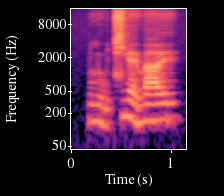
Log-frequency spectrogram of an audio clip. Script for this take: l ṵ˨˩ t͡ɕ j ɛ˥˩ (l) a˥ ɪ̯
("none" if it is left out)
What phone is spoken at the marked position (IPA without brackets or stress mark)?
ɻ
